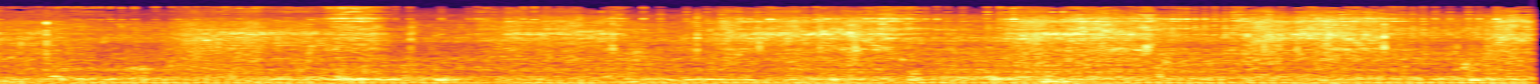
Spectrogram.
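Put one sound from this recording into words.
A fishing reel clicks and whirs as its handle is wound.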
